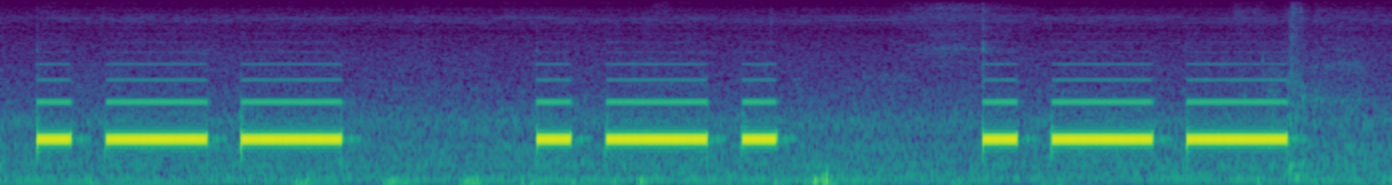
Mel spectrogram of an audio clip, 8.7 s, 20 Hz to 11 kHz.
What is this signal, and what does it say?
Morse code, heard as a keyed tone, about 6 wpm, 840 Hz. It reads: W R W
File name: blog / LETRAS COM SOM SEMELHANTE MORSE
